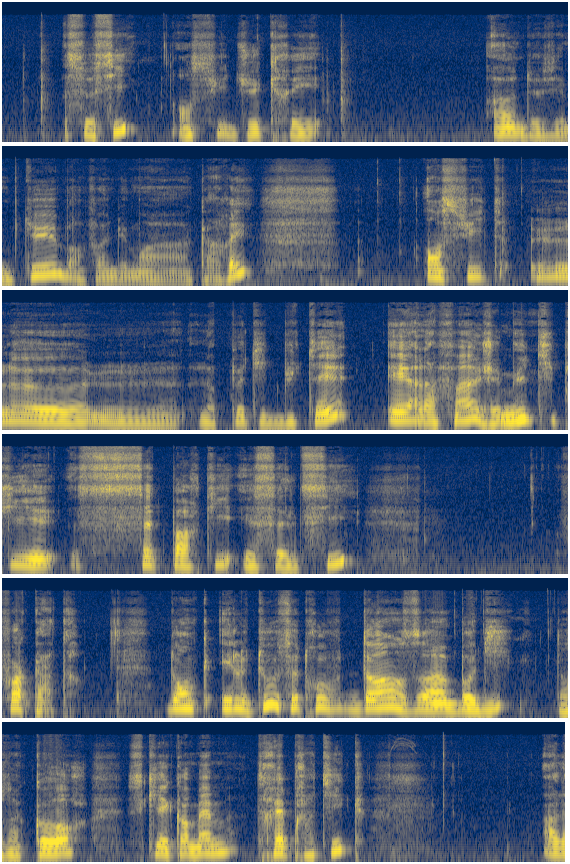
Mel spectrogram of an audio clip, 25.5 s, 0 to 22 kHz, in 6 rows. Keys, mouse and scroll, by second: 0.1 space, 1.8 click, 2.4 typing, 7.0 click, 7.8 space, 11.3 click, 15.2 space, 20.3 click.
